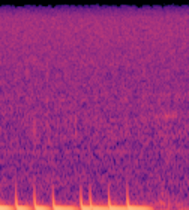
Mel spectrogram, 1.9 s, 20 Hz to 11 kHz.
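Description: Trap-style 808 bass from a VST plugin, a series of six deep, booming hits with a short punchy attack and sustained low tail, evenly spaced, then fading out, with no voices.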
